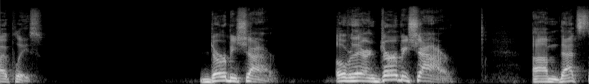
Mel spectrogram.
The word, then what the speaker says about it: Derbyshire: To add the correct sinister touch and not distract us with the comical pronunciation Derbyshire, please note that the name of this county is pronounced Derbyshire, with the emphasis on the first syllable.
